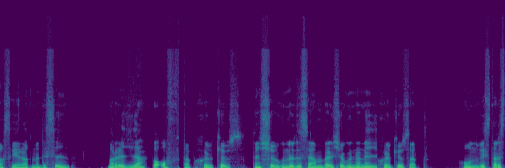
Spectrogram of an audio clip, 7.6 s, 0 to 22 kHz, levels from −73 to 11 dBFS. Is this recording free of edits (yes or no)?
no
